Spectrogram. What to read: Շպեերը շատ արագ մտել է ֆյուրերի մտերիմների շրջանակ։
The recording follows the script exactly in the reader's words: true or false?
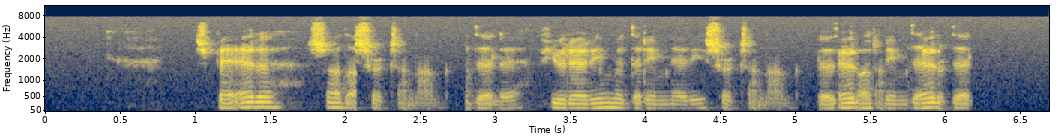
false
